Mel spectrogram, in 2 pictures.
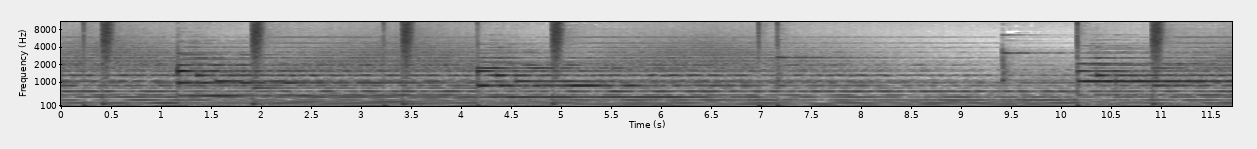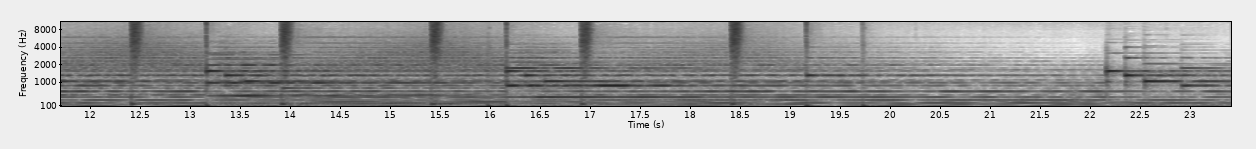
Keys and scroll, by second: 21.7-23.3 space.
